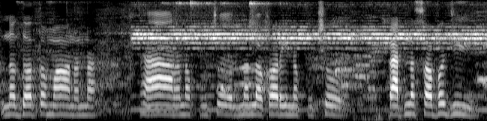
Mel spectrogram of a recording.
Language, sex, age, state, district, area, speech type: Maithili, female, 30-45, Bihar, Sitamarhi, urban, spontaneous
